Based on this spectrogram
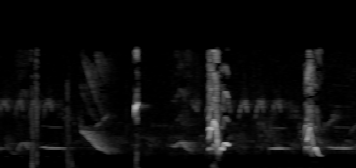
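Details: Female red-cowled cardinal calling the male, giving ticulau: sharp chirps come in a quick run, the loudest two close together near the end. Soft clicks, sliding whistles from other birds and a low hum sit behind them.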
